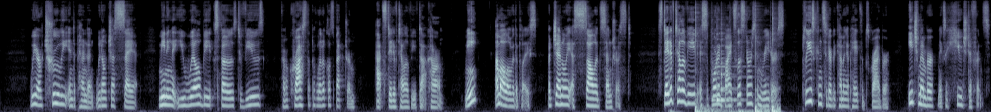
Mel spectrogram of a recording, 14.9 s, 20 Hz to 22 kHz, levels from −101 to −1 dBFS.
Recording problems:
wrong speed and pitch; too fast and too high; 1.6 times normal speed
clattering dishes; noticeable; from 10 to 12 s; peak 1 dB below the speech

